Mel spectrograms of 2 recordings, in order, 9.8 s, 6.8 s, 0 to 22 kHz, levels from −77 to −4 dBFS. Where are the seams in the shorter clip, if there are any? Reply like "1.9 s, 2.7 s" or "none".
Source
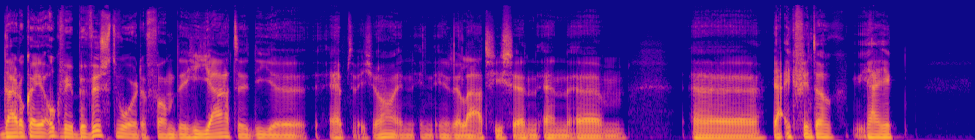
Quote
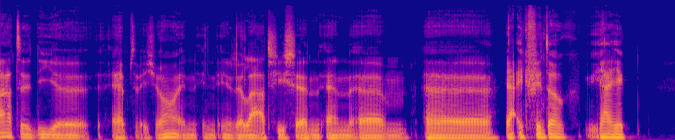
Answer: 4.2 s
